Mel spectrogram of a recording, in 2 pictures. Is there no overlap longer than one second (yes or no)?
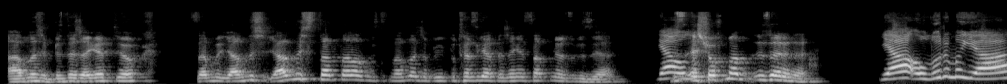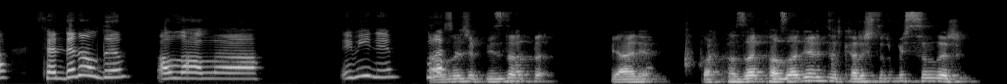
yes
